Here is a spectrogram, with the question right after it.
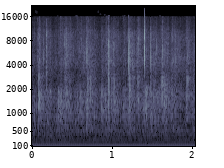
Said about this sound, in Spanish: Dame un aplauso fuerte, Señor, por favor, dáselo fuerte.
